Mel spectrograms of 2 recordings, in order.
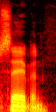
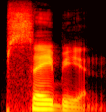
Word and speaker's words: Sabian: And he's wrestling Kip Sabin. Kip Sabian.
